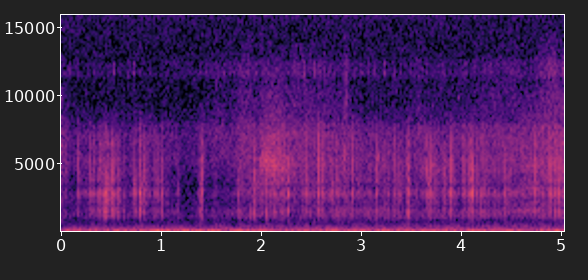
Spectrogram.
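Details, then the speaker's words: Kriesler 11-81 1958 valve radio before recapping, on dim bulb at about 180–200 V via variac: faint irregular crackling and hiss, no station; suspected dead input or IF stage, not confirmed. "okay we have some crackling bring it up slowly 200 volts no smoke or anything"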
